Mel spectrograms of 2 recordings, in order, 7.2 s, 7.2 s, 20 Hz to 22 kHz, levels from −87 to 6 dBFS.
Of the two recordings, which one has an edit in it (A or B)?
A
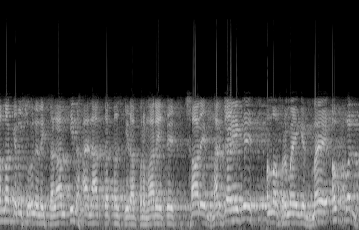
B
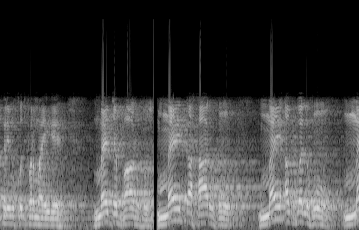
B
